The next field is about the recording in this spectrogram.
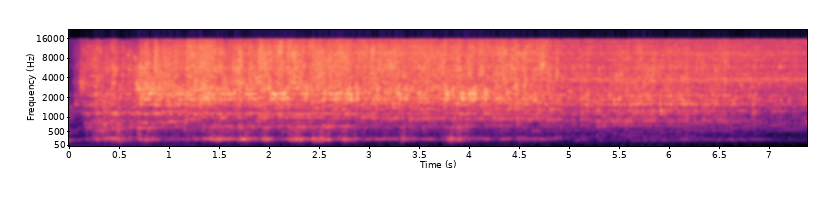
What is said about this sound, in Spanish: ¿Sabías que cuando descargas la cisterna del water closet, en la mayoría de los inodoros el sonido da un bimemol?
